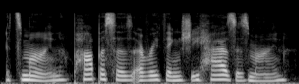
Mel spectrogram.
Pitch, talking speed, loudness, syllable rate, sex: 195 Hz, 180 wpm, -16 LUFS, 4.6 syllables/s, female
